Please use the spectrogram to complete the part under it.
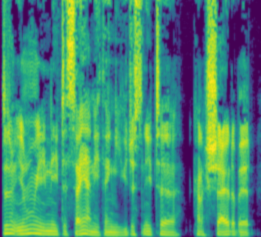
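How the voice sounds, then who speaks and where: Gravelly-voiced young man, dry sound. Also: on the low side, fast, no echo. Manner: rambling, laughs easily. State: hoarse from shouting the night before. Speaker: podcast co-host. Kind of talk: casual chat.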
